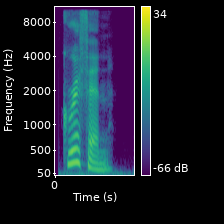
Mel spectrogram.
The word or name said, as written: griffin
